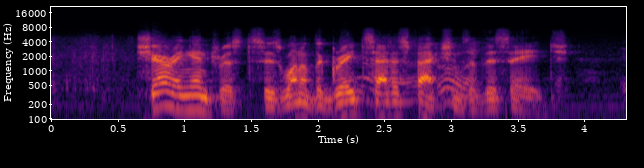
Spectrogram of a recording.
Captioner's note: none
